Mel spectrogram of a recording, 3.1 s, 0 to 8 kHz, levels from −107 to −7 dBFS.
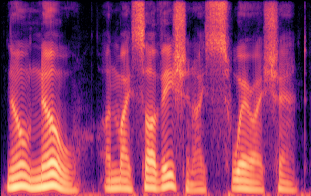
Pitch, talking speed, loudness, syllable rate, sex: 125 Hz, 175 wpm, -19 LUFS, 3.9 syllables/s, male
